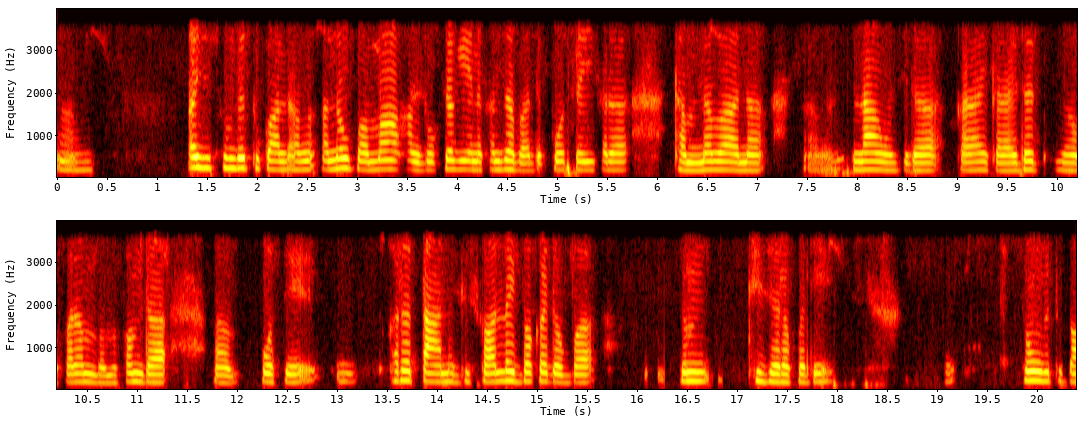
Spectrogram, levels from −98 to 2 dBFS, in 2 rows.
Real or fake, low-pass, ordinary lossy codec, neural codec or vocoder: real; 3.6 kHz; none; none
